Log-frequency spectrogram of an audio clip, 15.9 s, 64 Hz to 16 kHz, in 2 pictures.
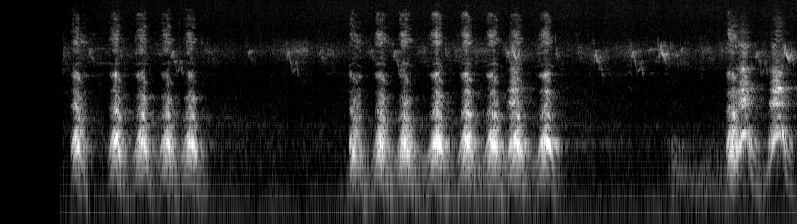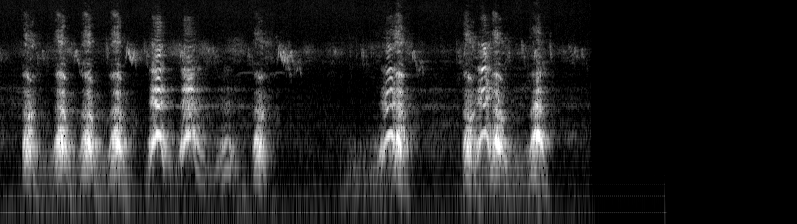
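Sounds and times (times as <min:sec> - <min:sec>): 
Coyote Canis latrans yipping: 0:00.7 - 0:02.2, 0:03.5 - 0:05.8, 0:06.7 - 0:13.8.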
